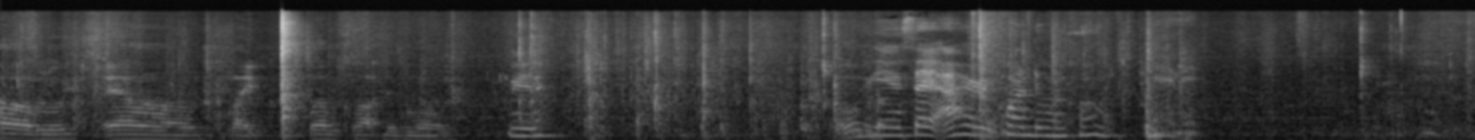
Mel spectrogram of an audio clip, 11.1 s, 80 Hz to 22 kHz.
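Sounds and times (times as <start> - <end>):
paper and cardboard rustling: 0.0 - 9.8.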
